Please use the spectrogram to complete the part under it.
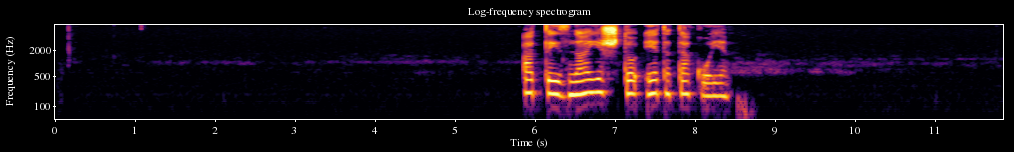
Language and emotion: Russian, neutral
